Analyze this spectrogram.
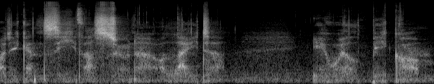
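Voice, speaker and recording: Amid noticeable background noise, the whispering moves very slowly, broken by long, frequent pauses. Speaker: ASMR content creator, channel host. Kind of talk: ASMR reading of literary analysis text. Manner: soft-spoken, whispered, relaxing.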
